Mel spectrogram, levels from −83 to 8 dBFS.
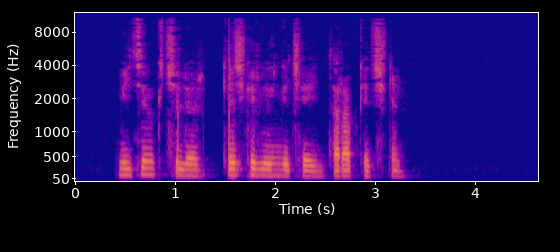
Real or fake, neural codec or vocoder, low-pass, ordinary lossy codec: real; none; 10.8 kHz; AAC, 32 kbps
